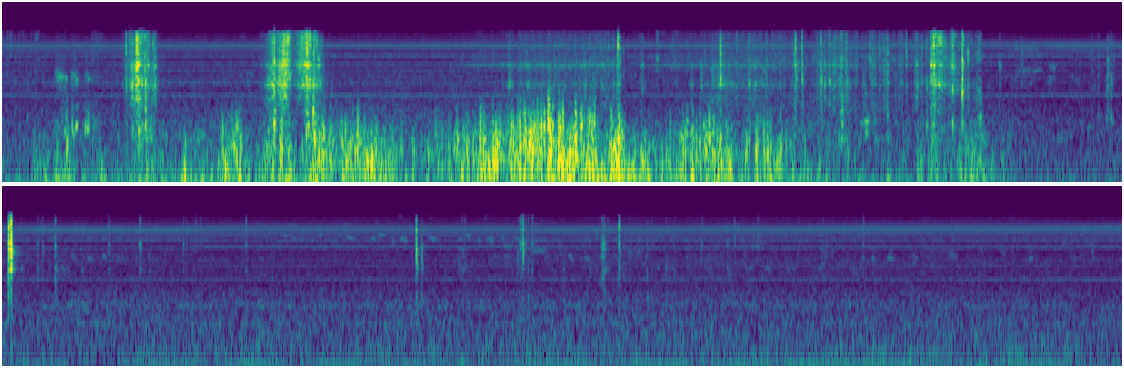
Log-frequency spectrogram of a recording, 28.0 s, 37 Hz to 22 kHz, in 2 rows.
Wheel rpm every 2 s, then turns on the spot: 0, 10, 10, 10, 10, 10, 0, 0, 0, 0, 0, 0, 0, 0.
8-12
